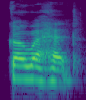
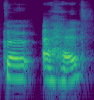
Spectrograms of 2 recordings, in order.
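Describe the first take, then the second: First: A W sound links the two words together. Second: The two words are said without a linking W. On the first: The speaker calls it right. "It's actually a W sound" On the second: The speaker calls it wrong. "Not go ahead"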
